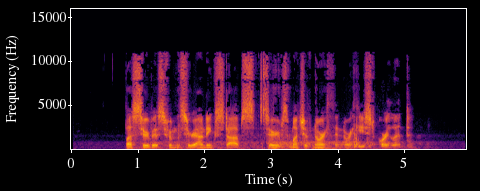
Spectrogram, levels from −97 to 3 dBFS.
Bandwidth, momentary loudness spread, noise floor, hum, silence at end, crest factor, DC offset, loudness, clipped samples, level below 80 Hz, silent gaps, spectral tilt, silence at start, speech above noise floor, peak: 11.5 kHz; 8 LU; -64 dBFS; none; 0.8 s; 20 dB; under 0.1%; -18 LUFS; under 0.1%; -52 dBFS; none; -2.5 dB/octave; 0.85 s; 44 dB; -2 dBFS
